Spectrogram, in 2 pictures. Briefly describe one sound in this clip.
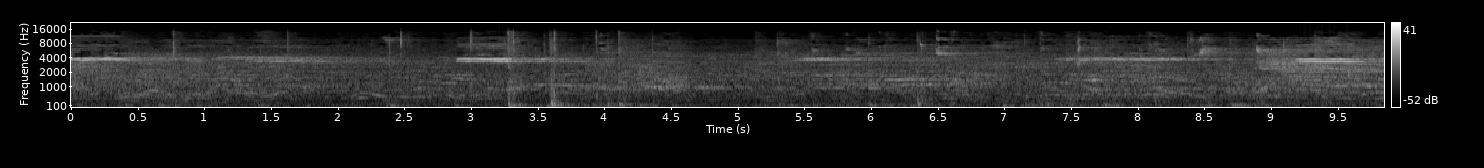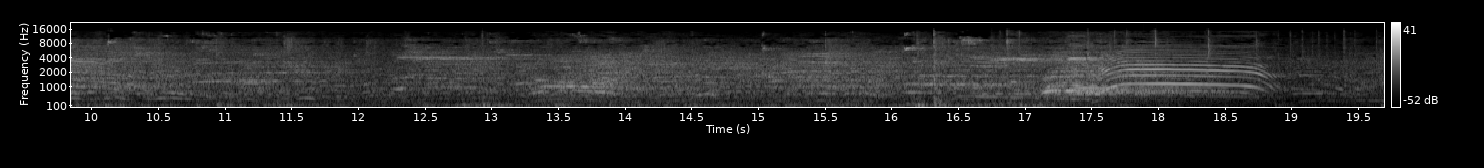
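Shoes squeak sharply on a hardwood court in a large echoing hall.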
